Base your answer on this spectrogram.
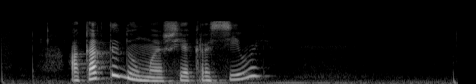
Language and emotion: Russian, positive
